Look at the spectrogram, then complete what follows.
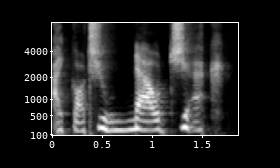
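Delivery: faint ancient coughing voice. Telling a story, a voice in the dark speaks to jack: ancient voice, almost a cough. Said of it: "in this ancient fucking voice, almost a cough rather than a phrase".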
